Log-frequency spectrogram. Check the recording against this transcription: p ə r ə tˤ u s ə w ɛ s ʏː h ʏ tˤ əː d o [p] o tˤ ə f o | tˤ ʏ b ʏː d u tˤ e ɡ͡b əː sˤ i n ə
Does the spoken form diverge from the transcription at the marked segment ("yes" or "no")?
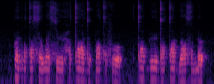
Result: no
